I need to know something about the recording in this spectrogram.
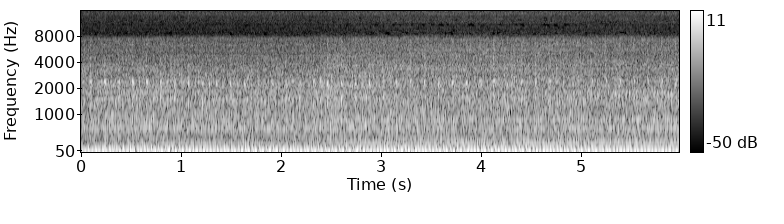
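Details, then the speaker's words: Jeep Wrangler JL 2.0 engine at cold idle, oil level checked at exactly half: light, regular ticking knock about three to four a second; gone when fully warm after about 15 km, cause not confirmed. "И сейчас этого звука нет. Вот сейчас мотор работает идеально. То есть на холодную он действительно постукивает."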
